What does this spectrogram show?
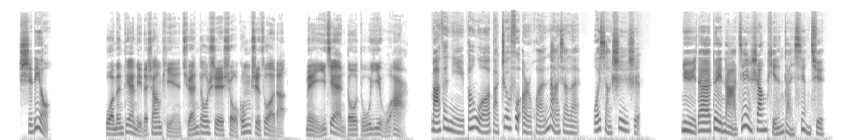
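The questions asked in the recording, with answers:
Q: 女的对哪件商品感兴趣?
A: 耳环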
